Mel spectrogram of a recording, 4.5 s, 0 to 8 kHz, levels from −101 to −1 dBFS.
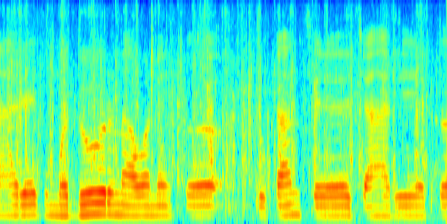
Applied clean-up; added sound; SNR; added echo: none; Livestock, farm animals, working animals; 14 dB; none.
